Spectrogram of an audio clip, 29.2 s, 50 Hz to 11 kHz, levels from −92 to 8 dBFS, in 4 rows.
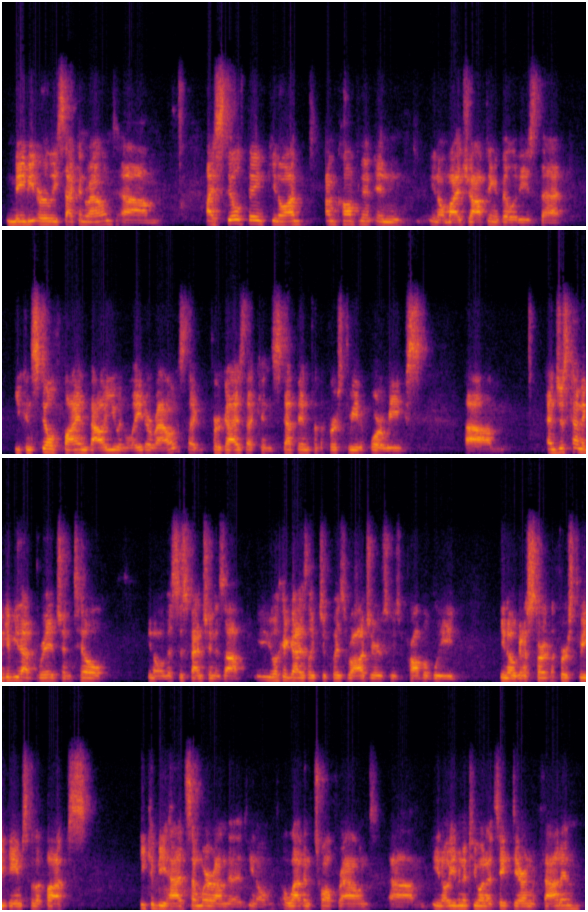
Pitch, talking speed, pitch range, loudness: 135 Hz, 210 wpm, 130-145 Hz, -20 LUFS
